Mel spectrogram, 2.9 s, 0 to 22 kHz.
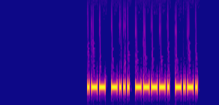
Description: Morse code, heard as a keyed tone, about 47 wpm, 700 Hz. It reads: WB9C
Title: USA Call Signs - 4 Characters - 4x Character Spacing - 45wpm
